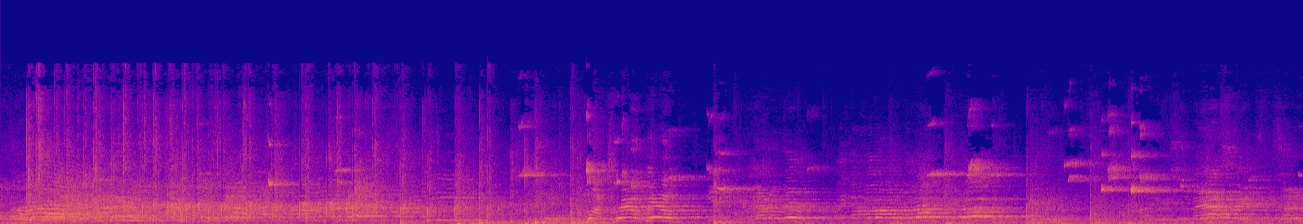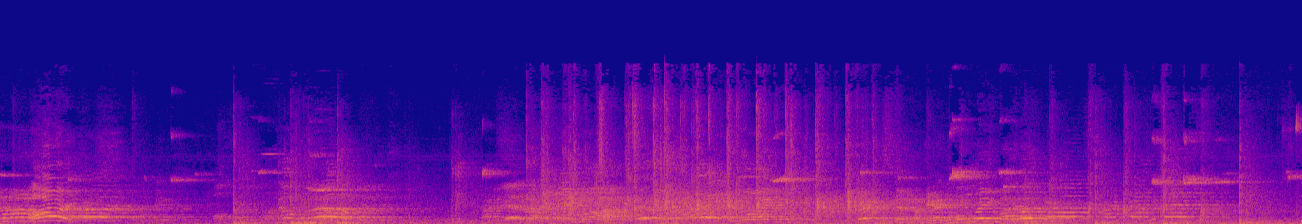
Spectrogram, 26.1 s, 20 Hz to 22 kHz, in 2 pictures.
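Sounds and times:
sneakers squeaking: 2.6s - 13.4s, 14.2s - 18.2s, 20.5s - 26.0s.

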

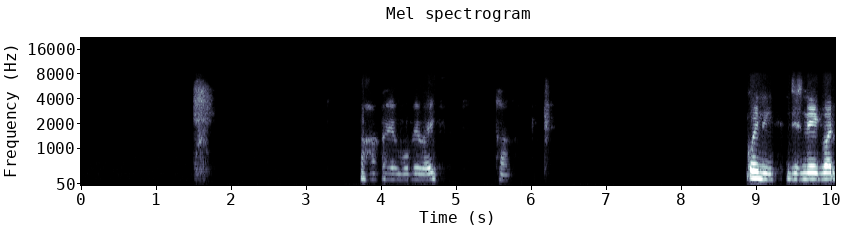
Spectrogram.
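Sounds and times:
person's sharp breathy burst: 1.5s - 1.8s.

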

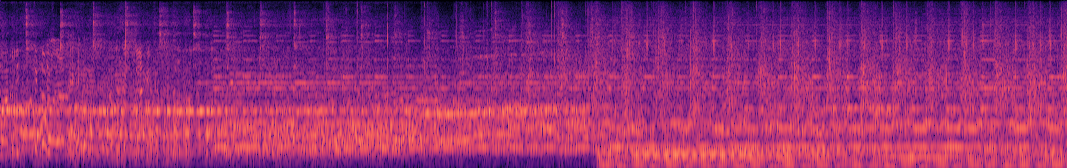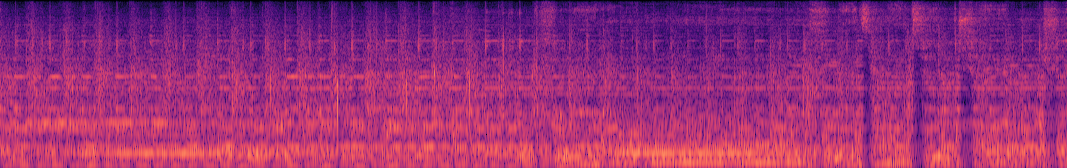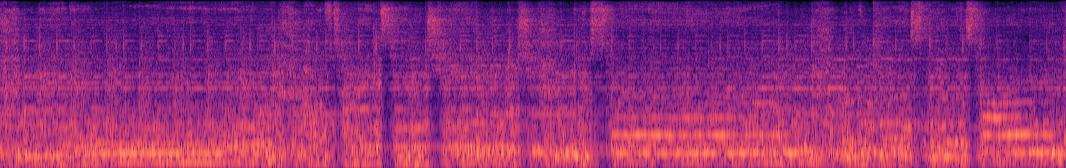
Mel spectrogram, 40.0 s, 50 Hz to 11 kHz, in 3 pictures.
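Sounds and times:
live indie rock band playing: 0.0s - 40.0s
low bass notes: 7.4s - 40.0s.

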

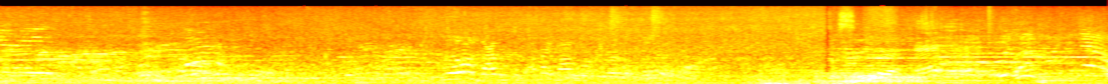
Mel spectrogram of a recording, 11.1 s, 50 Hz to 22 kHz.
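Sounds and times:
indistinct voices: 8.0s - 11.0s.

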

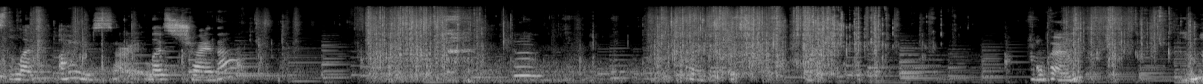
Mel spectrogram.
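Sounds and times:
chip bag crinkling and crunching: 0.1s - 1.4s, 3.6s - 9.6s, 10.6s - 12.0s.

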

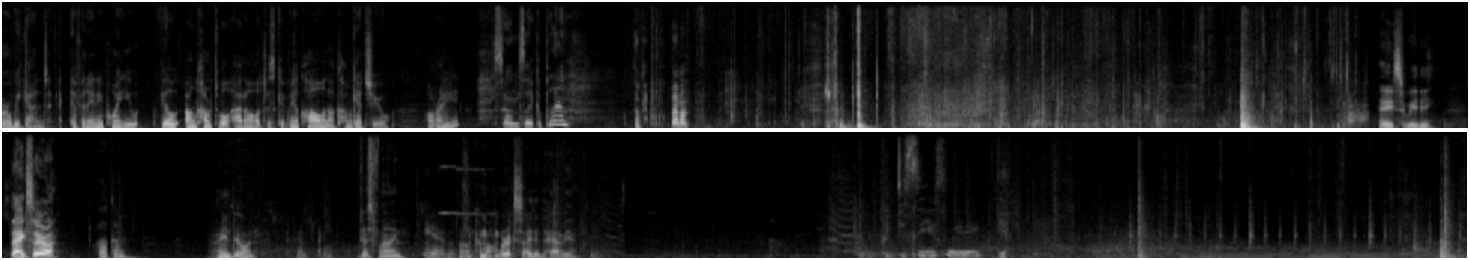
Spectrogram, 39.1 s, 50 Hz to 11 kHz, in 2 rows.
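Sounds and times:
soft rustle of movement: 11.8s - 18.0s, 30.4s - 34.5s
voices: 31.3s - 35.6s.

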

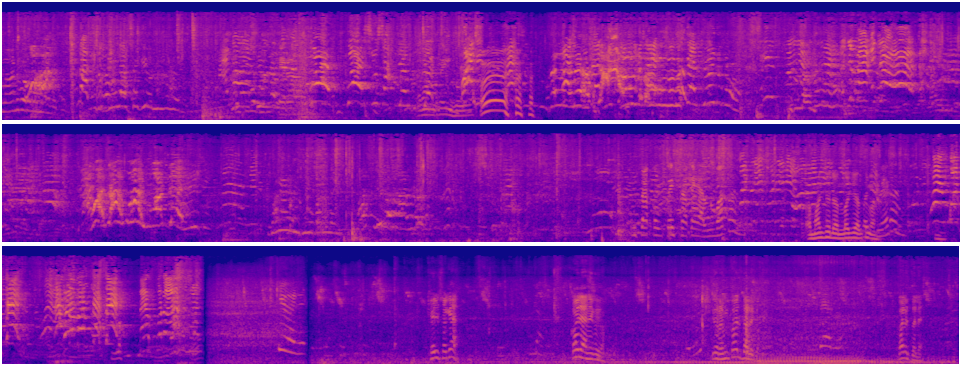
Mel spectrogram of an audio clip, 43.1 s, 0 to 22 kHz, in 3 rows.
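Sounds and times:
children shouting and squealing: 0.0s - 34.6s.

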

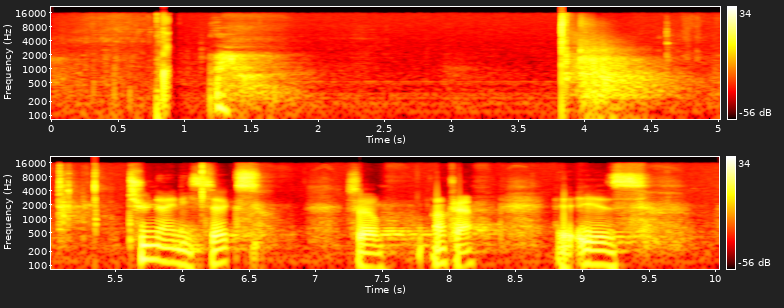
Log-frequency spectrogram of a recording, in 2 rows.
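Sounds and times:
bow firing arrow crack: 3.8s - 4.6s.

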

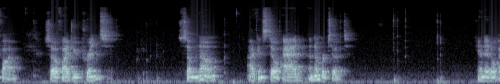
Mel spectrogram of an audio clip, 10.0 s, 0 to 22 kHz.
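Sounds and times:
keyboard keystrokes: 2.2s - 3.3s, 7.6s - 9.0s.

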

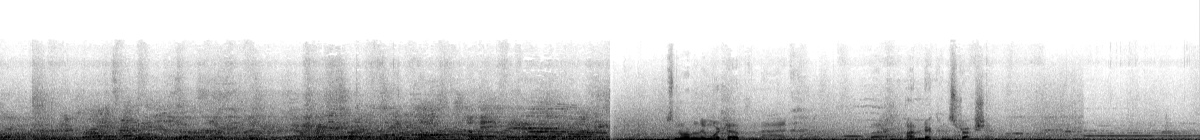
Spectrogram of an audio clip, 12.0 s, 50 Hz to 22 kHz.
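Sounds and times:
city street noise: 0.0s - 12.0s
faint steady tones: 7.8s - 12.0s.

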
